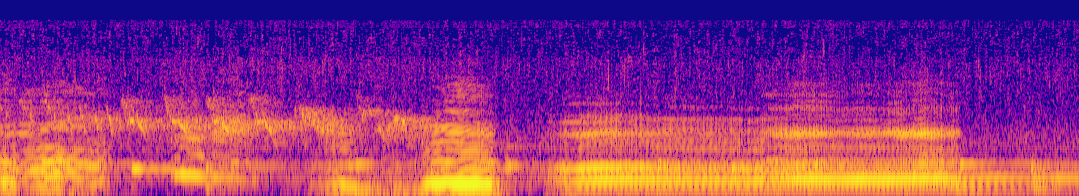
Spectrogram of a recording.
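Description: Bactrian camels calling: a series of short falling moans in the first few seconds, a louder call about four seconds in, then one long, steady call that stops shortly before the end.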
